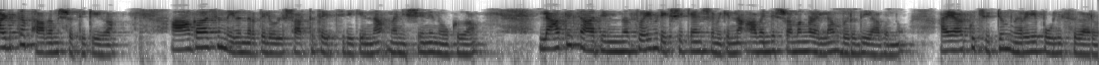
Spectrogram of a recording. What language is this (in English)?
Malayalam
